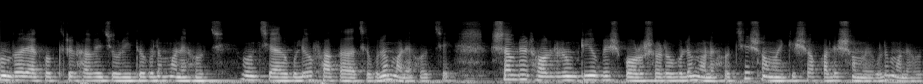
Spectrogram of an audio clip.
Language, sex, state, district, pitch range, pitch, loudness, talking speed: Bengali, female, West Bengal, Malda, 165-185 Hz, 175 Hz, -16 LUFS, 195 wpm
